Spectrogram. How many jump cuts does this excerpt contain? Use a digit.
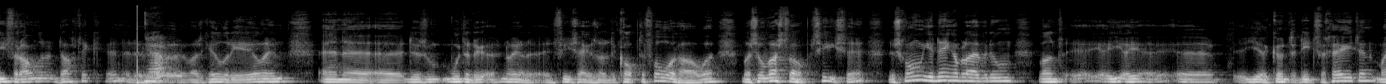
0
